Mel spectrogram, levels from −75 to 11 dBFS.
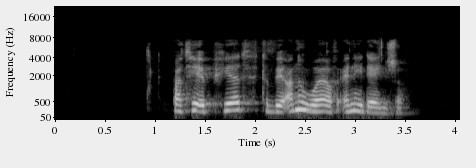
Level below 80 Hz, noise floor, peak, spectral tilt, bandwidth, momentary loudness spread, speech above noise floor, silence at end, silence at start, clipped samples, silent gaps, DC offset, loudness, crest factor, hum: -62 dBFS; -78 dBFS; 0 dBFS; -4.5 dB/octave; 7.8 kHz; 12 LU; 63 dB; 0.55 s; 0.9 s; under 0.1%; none; under 0.1%; -15 LUFS; 16 dB; none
